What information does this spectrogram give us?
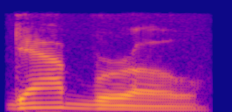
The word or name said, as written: gabbro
